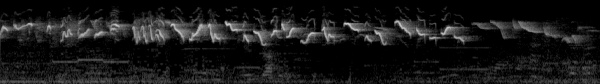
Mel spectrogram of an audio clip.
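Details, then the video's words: Sunda white-eye singing a champion-style song used as a tutor recording to teach other birds: a fast, continuous stream of high, sharp whistled and twittering notes. The notes rise and fall rapidly, fading toward the end. Faint low background hum. "Masteran pleci gacor"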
